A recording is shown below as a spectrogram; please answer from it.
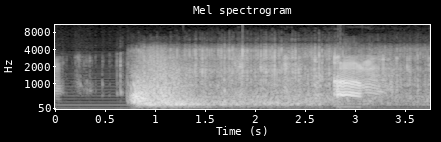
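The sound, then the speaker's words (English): Fire flaring up as drapes catch alight, a sudden loud whoosh that settles into a sustained, noisy roar and crackle until the end. “Now the drapes are on fire.”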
